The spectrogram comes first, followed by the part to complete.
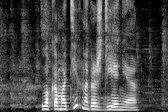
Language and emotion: Russian, positive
